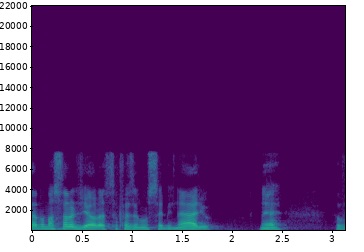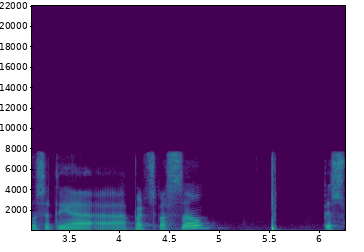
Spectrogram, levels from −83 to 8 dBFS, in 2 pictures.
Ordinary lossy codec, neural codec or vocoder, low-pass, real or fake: none; codec, 16 kHz, 6 kbps, DAC; none; fake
